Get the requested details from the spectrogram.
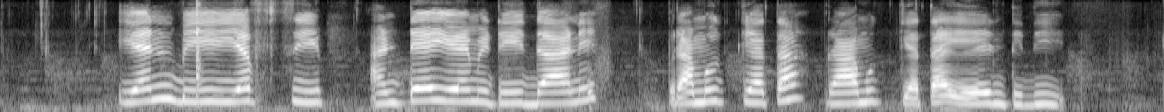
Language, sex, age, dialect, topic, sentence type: Telugu, female, 31-35, Telangana, banking, question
